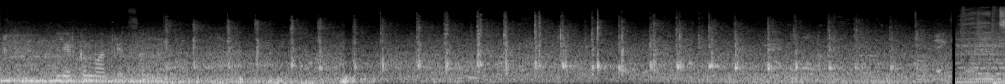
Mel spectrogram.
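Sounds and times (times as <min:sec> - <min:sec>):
clip-clop on hard surface: 0:01.6 - 0:09.6.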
